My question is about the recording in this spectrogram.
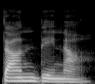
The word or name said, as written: दान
